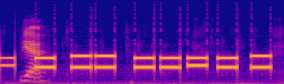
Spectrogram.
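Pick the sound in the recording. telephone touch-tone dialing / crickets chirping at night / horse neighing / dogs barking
telephone touch-tone dialing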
